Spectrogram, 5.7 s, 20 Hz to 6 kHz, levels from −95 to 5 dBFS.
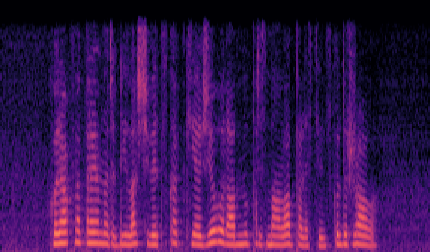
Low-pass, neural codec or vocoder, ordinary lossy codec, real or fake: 5.4 kHz; codec, 16 kHz in and 24 kHz out, 0.8 kbps, FocalCodec, streaming, 65536 codes; none; fake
